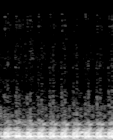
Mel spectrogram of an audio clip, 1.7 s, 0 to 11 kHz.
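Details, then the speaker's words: Mk1 Ford Escort with rebuilt bottom end and unbalanced carburettors, first run before thermostat opens: lumpy four-cylinder idle with uneven pulse and odd sharp pop; intermittent misfire, arcing spark plug lead and vacuum leak suspected. "she's popping every now and then. I think that could be to do with a spark plug as well, because I have got a spark plug lead that's arcing."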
